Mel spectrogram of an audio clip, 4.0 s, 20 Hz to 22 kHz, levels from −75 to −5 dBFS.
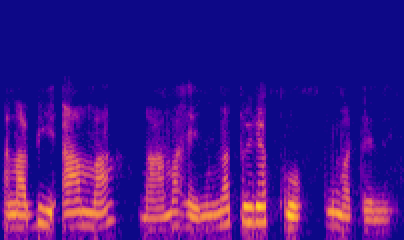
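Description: From start to finish the speech goes through an AMR wideband (HD Voice) codec, sounding rough and raspy with nothing above 7.5 kHz, which fits AMR-WB's lowest rate, 6.6 kbit/s.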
